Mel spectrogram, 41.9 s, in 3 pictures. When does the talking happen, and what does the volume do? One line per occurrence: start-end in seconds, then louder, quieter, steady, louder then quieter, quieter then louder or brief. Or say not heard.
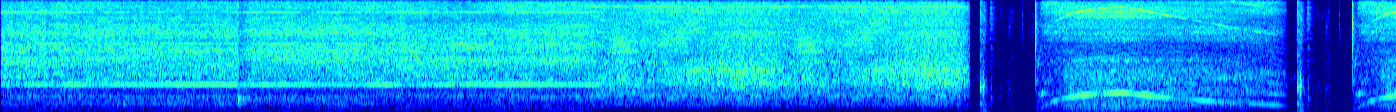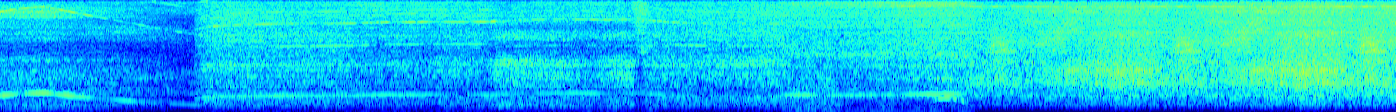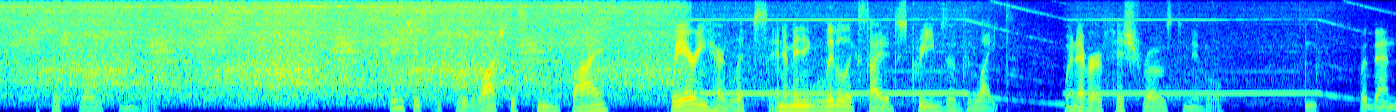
28.2-29.6 brief
31.8-40.1 louder then quieter
41.0-41.8 brief.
